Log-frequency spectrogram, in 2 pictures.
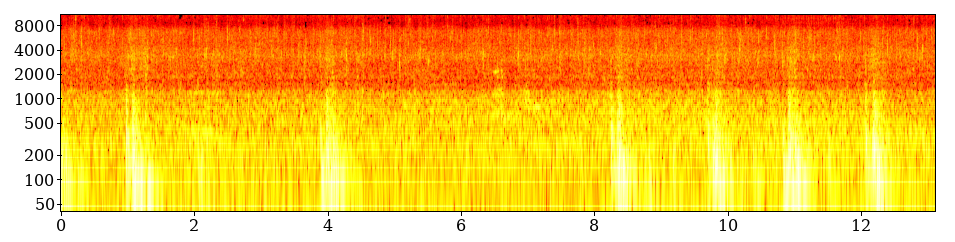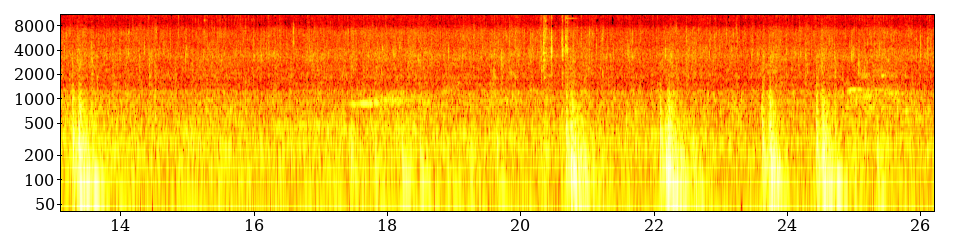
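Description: Wooden planks thump heavily into place, one after another.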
